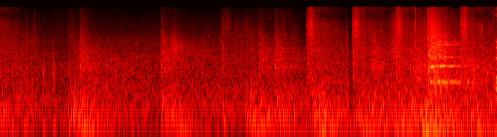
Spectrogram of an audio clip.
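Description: Tank cannon shots boom in an armored combat video game, a few heavy, close blasts with rumbling tails, scattered across the stretch without talk.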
